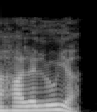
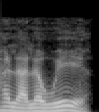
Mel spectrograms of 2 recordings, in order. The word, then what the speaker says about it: hallelujah: Isa pang ang Hebrew word na hallelujah. Ito ay may apat na consonantal vowels na kasama pero nilagyan pa rin nila ng vowel kaya naging halalaw.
